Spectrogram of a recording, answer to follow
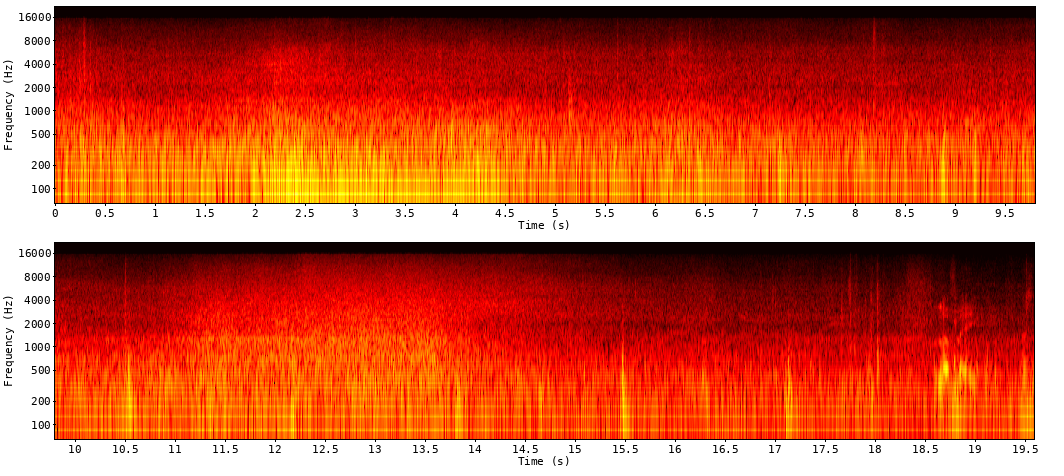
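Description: Lorry cab interior on a wet road: the engine runs steadily under tyre noise from the wet tarmac. A rush of spray hiss swells and fades as an oncoming lorry passes, about eleven to fourteen seconds in.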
